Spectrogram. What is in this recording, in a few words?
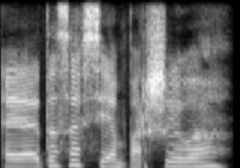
reaction negative, russian, Survivor Voice Producer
